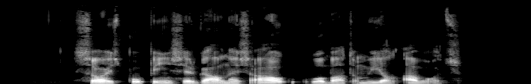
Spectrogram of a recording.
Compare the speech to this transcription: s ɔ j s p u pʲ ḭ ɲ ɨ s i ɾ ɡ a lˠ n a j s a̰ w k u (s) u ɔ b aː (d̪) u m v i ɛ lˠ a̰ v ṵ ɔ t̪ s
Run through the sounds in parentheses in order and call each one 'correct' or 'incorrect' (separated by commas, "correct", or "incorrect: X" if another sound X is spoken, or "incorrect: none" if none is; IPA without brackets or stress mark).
incorrect: none, incorrect: t̪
